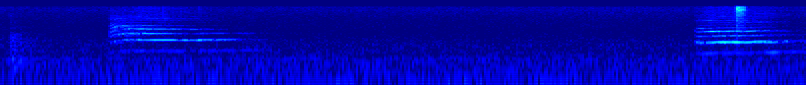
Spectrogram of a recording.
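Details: A pet cat crying to have the door opened, giving two separate meows about three seconds apart. The first is longer and level, the second shorter and louder, with faint room hiss between them.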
